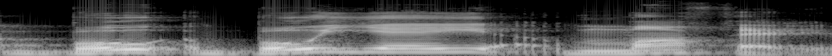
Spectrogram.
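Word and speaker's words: Boye Mafe: 43 overall he goes ahead and takes uh bo bowie mafia that's how you say his name and i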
